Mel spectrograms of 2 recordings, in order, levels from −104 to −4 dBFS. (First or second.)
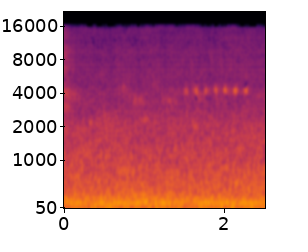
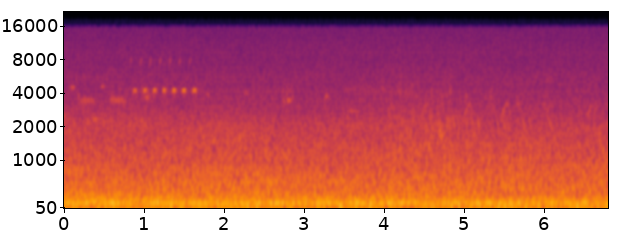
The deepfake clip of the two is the first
